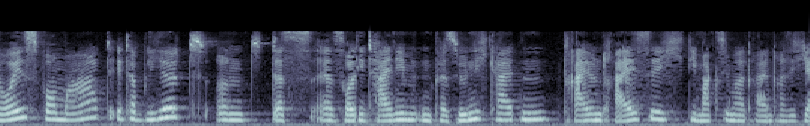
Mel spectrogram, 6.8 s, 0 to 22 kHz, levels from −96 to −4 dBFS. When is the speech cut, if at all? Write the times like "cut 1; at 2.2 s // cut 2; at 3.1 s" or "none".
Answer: cut 1; at 3.0 s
